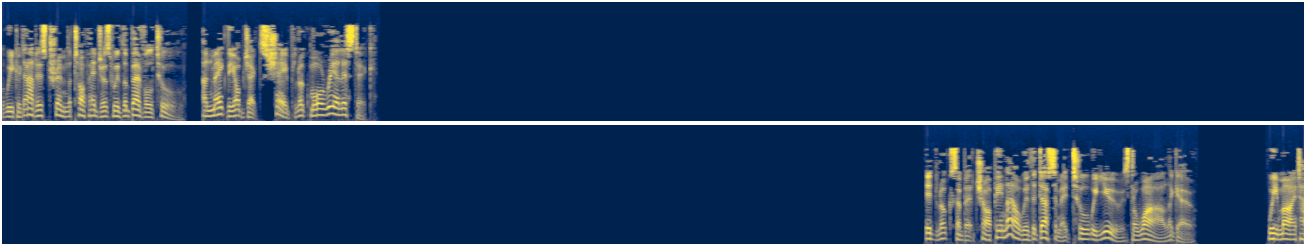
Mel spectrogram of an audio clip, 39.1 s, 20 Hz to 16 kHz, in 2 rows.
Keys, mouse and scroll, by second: 3.3 w, 19.6-21.5 drag, 26.0-27.8 drag, 30.7 middle click, 31.8-33.6 middle drag, 35.1-36.5 middle drag.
